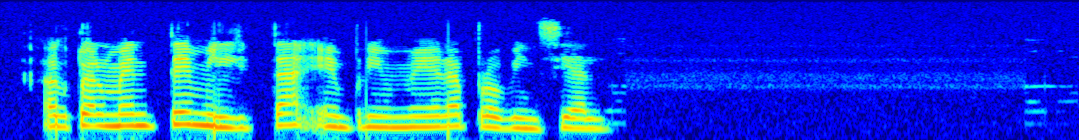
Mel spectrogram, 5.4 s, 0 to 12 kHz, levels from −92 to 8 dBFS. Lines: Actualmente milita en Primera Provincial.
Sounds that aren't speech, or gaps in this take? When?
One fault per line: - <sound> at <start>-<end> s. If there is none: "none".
none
